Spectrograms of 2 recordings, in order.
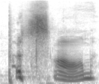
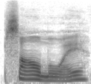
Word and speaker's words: psalm: In the Greek, you always pronounce the P. Always did. So it is psalm. Psalmoi, as it comes to us from the Septuagint of the Old Testament. But that's okay. If you call it psalm and don't pronounce the P, you're totally forgiven.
